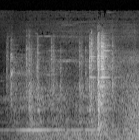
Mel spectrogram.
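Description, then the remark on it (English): A door opens with a drawn-out creak and a steady tonal squeal, accompanied by a series of soft mechanical clicks and rattles, moderately loud, with no voices. “The boy in the attic hears the door.”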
